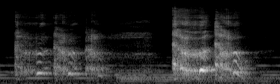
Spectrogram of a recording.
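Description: A man coughs several times in quick, raspy bursts from dust in a scene from the film Interstellar (2014), then two more harsh coughs after a short pause, close and clear.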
